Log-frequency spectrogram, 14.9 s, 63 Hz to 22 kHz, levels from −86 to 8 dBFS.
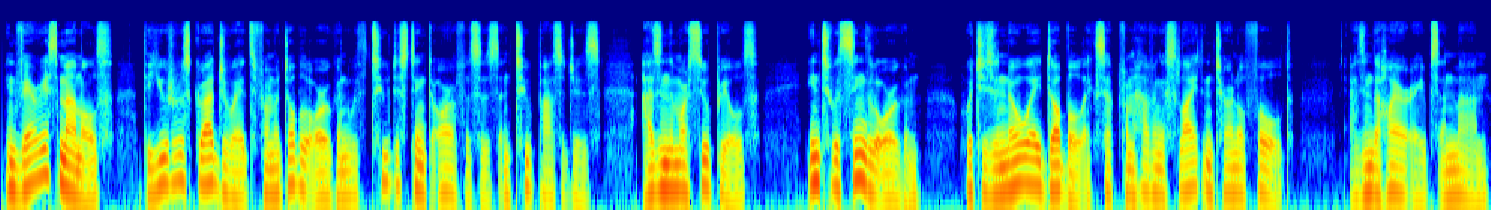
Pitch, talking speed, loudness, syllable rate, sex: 105 Hz, 180 wpm, -20 LUFS, 5.5 syllables/s, male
